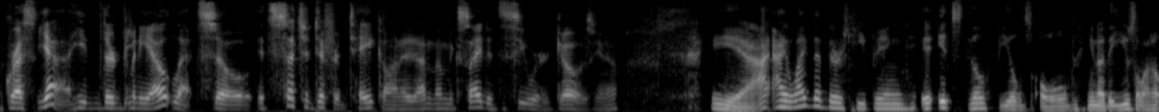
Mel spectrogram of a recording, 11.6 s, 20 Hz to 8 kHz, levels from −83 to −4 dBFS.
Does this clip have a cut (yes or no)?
yes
